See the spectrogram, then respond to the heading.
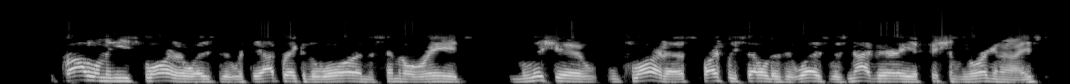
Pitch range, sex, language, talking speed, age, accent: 120-145 Hz, male, English, 175 wpm, 50-69, American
